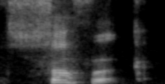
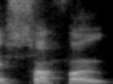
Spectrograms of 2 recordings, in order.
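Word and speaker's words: Suffolk: Uh, more like Suffuk. Suffuk. Yeah. Because you might look at M. You might want to say SuffK, right?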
